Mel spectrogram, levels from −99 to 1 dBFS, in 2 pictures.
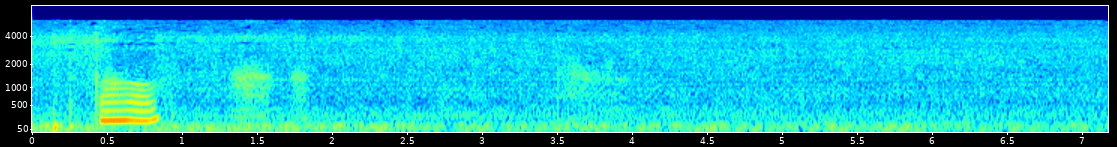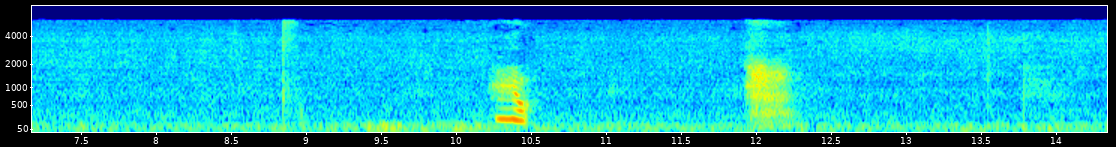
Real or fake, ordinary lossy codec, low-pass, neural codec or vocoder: fake; MP3, 24 kbps; 7.2 kHz; codec, 16 kHz, 0.8 kbps, ZipCodec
